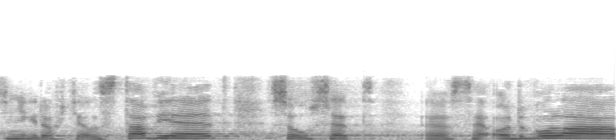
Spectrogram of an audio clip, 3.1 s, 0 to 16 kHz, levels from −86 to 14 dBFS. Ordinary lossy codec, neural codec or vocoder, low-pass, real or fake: AAC, 48 kbps; codec, 16 kHz, 8 kbps, FunCodec, trained on LibriTTS, 25 frames a second; 7.2 kHz; fake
